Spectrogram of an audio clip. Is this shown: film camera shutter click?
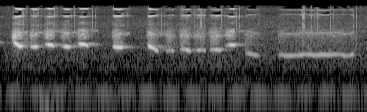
no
